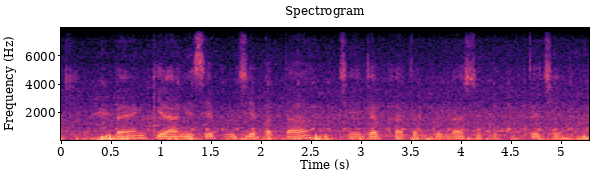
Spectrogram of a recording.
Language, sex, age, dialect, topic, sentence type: Magahi, male, 25-30, Northeastern/Surjapuri, banking, statement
